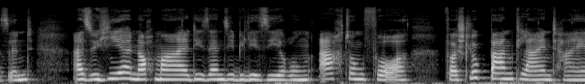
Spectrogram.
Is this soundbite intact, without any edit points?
yes; 0 cuts

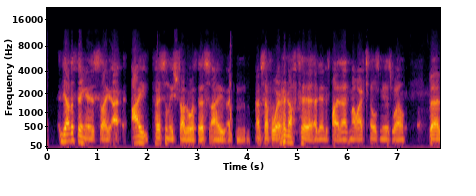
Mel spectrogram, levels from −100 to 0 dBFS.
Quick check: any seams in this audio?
no; 0 cuts

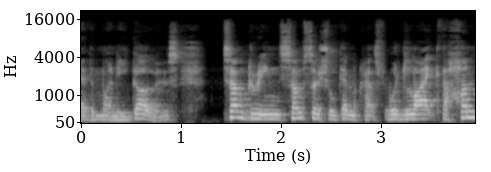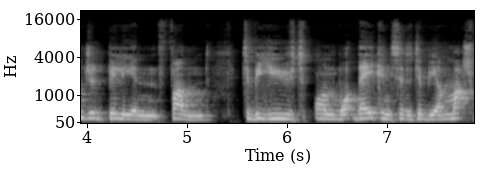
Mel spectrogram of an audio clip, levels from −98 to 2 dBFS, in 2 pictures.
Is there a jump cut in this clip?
no; 0 cuts

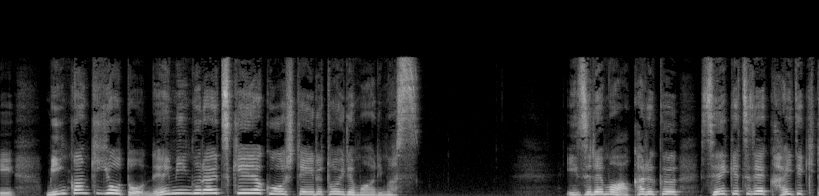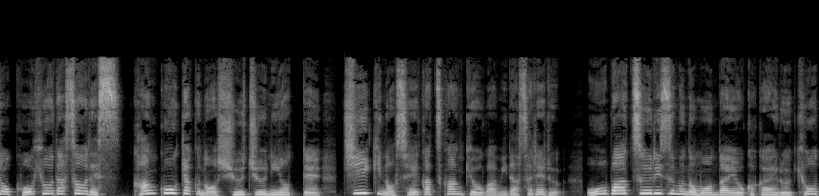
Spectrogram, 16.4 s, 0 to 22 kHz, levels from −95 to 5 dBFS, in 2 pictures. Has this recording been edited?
yes; 1 cut; at 9.5 s

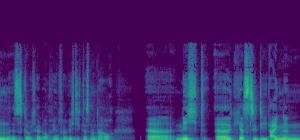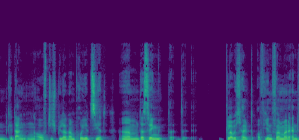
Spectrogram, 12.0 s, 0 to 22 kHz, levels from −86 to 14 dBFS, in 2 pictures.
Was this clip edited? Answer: yes; 2 cuts; at 8.3 s, 10.5 s

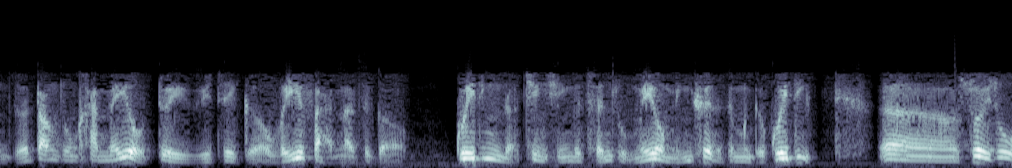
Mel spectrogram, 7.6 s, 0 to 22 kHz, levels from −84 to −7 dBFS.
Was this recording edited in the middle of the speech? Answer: no; 0 cuts

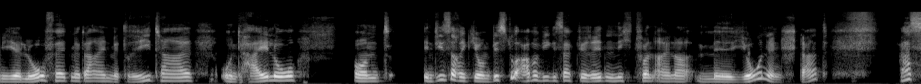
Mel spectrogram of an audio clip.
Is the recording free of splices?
yes; 0 cuts

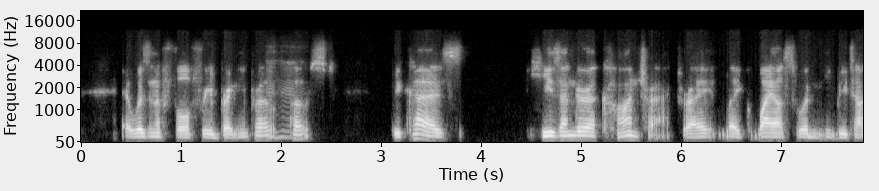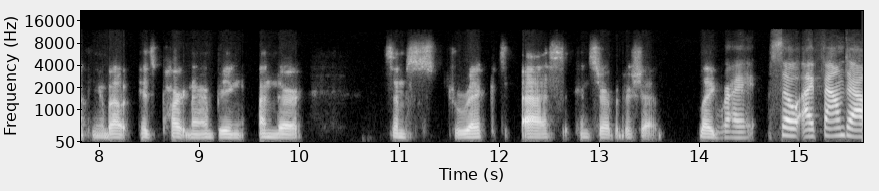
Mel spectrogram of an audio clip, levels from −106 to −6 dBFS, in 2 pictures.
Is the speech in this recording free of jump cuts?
yes; 0 cuts

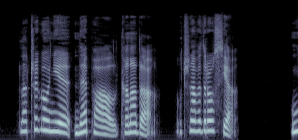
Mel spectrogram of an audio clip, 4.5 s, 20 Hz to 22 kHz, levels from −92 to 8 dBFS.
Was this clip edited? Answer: yes; 1 cut; at 1.8 s

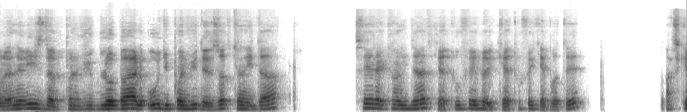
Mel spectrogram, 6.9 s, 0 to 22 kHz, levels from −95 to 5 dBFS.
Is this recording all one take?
yes; 0 cuts

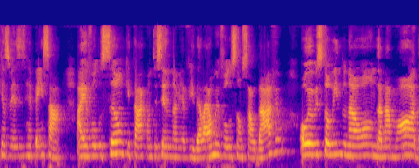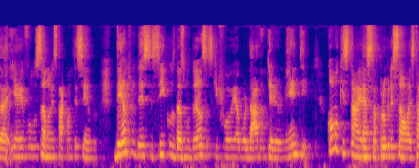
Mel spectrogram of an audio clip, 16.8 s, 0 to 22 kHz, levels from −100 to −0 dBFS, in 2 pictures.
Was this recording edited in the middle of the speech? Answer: no; 0 cuts

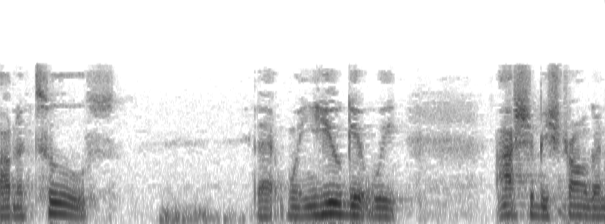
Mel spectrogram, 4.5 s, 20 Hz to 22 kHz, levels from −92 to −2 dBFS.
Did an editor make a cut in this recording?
yes; 1 cut; at 1.9 s

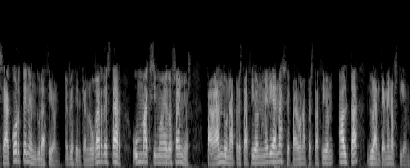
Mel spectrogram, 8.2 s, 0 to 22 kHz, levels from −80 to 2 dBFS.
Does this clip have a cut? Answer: no; 0 cuts

